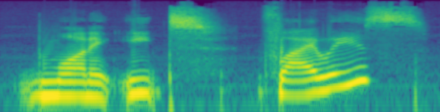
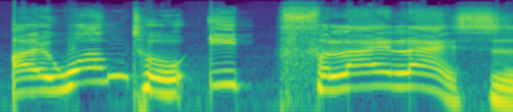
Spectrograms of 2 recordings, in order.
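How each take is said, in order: First: Slow, tentative attempt at a Chinese accent; botched Chinese accent. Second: Slow, high, exaggerated Chinese accent. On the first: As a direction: copy a Chinese accent badly, questioning and unsure. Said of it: "flyleys is not really fried rice". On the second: Shown as a demonstration. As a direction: demo a thick Chinese accent, drawn out and high. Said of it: "try to do the accent".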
